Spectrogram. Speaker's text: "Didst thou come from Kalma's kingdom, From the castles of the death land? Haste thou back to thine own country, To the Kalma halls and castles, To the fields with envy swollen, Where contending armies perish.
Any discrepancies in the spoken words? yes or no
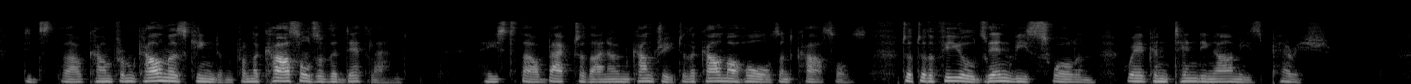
yes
